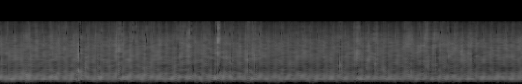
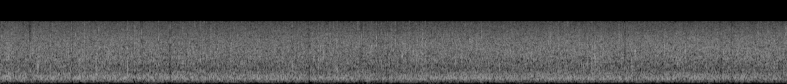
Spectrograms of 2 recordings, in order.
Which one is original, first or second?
second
